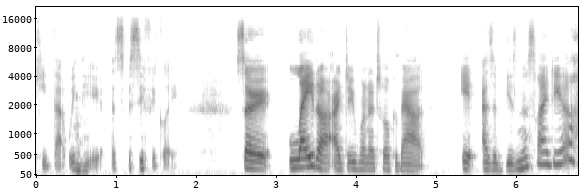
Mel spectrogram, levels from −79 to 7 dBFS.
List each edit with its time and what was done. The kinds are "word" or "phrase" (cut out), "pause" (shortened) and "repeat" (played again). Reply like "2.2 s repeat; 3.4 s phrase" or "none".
none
